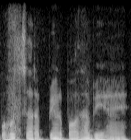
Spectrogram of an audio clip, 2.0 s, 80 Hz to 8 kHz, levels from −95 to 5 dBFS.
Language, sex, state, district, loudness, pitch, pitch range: Hindi, male, Jharkhand, Palamu, -16 LUFS, 95 Hz, 95-100 Hz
